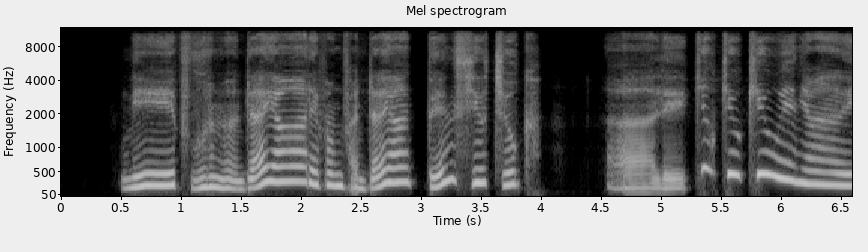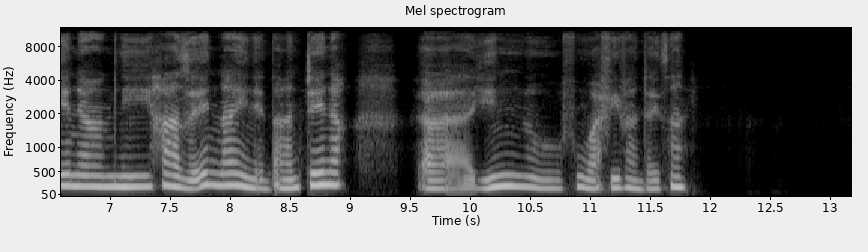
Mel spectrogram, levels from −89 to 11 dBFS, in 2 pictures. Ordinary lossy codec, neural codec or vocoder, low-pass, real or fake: none; none; 10.8 kHz; real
